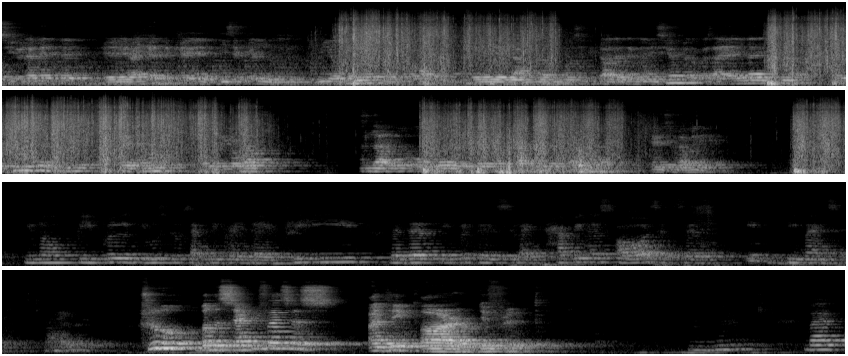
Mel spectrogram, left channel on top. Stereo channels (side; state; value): both; different; correlation 0.01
